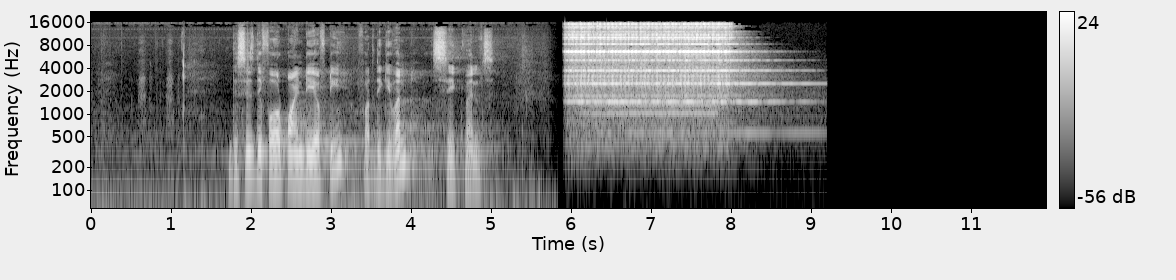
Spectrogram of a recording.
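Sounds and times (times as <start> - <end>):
loud electronic ringing tone: 5.9 - 9.2.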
